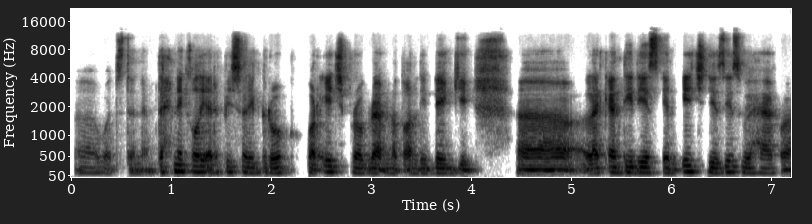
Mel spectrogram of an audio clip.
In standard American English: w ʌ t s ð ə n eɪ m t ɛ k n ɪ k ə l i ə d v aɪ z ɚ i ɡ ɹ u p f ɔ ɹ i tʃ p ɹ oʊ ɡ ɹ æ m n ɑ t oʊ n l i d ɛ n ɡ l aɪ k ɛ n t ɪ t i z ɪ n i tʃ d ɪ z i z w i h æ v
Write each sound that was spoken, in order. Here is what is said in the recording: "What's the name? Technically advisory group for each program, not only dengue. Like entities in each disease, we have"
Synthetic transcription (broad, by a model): w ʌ t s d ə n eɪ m t ɛ k n ɪ k ə l i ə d f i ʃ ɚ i ɡ ɹ u p f ɔ ɹ i tʃ p ɹ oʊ ɡ ɹ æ m n ɑ t oʊ n l i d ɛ ɡ l aɪ k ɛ n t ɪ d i s ɪ n i tʃ d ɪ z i s w i h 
